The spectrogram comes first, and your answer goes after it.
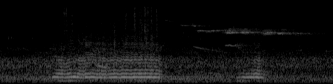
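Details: Red-tailed bumblebee (Bombus lapidarius) visiting purple toadflax flowers: a low, steady droning buzz swelling for about a second, then a shorter second burst, with high bird chirps and outdoor background hiss.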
